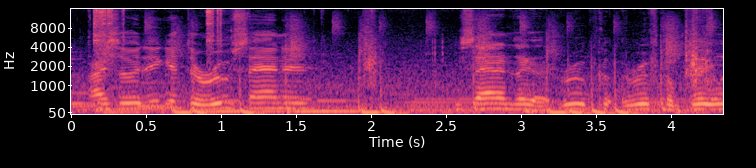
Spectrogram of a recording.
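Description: A man's voice talking over quiet background music.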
